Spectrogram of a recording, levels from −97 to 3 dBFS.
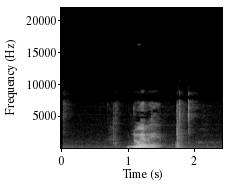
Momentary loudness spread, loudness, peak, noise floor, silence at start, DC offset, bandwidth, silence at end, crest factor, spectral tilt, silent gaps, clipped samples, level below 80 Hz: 21 LU; -21 LUFS; -6 dBFS; -61 dBFS; 1 s; under 0.1%; 7.8 kHz; 0.6 s; 20 dB; -7 dB/octave; none; under 0.1%; -60 dBFS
